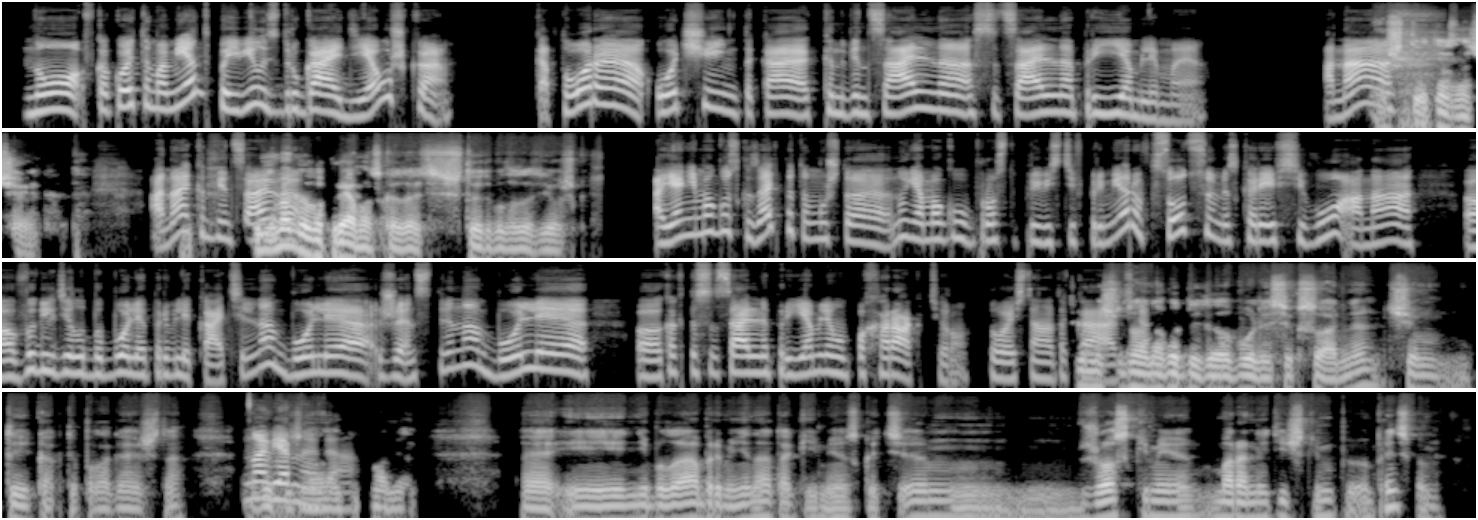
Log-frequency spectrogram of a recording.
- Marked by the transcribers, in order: other background noise; tapping; chuckle; "сказать" said as "скать"
- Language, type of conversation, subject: Russian, podcast, Как понять, что пора заканчивать отношения?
